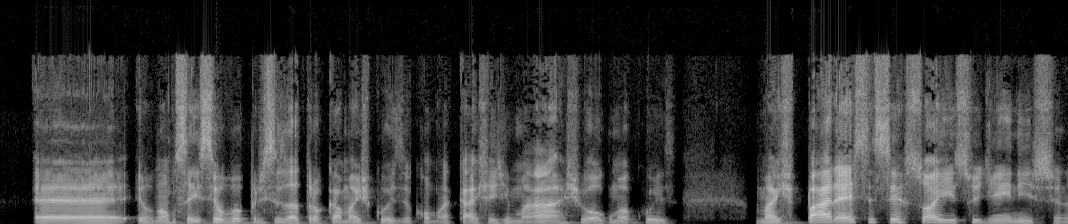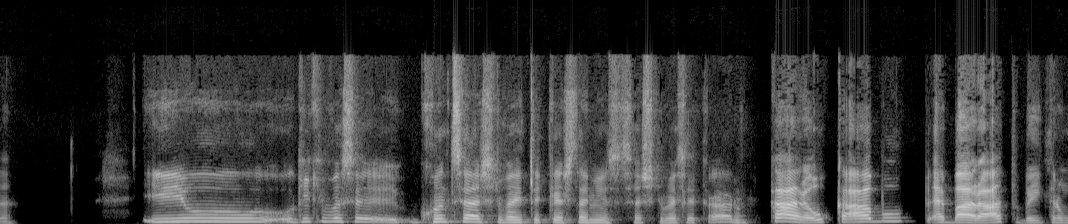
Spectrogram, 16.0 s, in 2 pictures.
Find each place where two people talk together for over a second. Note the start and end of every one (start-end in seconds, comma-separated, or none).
none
